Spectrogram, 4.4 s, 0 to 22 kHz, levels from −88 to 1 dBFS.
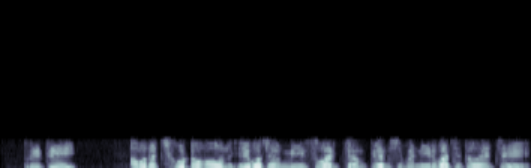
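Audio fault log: Throughout, AMR narrowband mobile codec: the speech has been squeezed down to AMR-NB at 7.4 kbps, so everything sits in roughly a 200 Hz to 3.7 kHz phone band with nothing up top. At that low rate the vocal-tract model gets only a handful of pulses per 5 ms subframe to work with, and you can plainly hear it: the voice comes out buzzy and a bit synthetic, with a thin, boxy edge to it.
0.00 to 0.20 s, 0.64 to 1.08 s, and 1.32 s, AMR comfort noise: in these gaps the phone decided nobody was talking and stopped sending speech frames, so the receiver filled in with smooth, steady generated noise built from a rough level-and-spectrum sketch. The first patch comes just before "প্রীতি আমাদের ছোট বোন". The longest, about 440 ms, leads into "আমাদের ছোট বোন এ". The last is a 20 ms blip between "প্রীতি আমাদের" and "ছোট বোন এ বছর". The background switches in and out with an artificial evenness.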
